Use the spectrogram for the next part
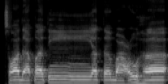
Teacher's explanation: تا کو یا کے ساتھ ملائیں گے بھی اور ساتھ میں غنہ بھی کریں گے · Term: ادغام مع الغنہ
